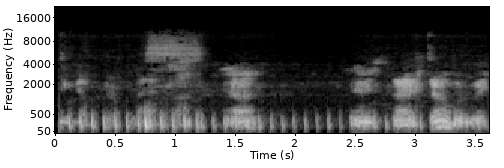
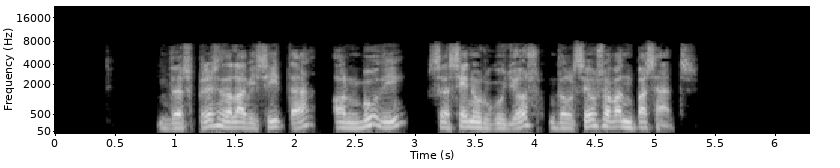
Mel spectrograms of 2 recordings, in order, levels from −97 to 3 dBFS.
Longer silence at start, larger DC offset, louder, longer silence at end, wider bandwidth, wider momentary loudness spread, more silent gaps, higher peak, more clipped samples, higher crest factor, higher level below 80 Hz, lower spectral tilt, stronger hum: second, 0.05 s vs 0.85 s; neither; second, -30 LUFS vs -19 LUFS; second, 0 s vs 0.95 s; first, 10 kHz vs 8 kHz; first, 19 LU vs 8 LU; second, none vs 2.20-2.31 s, 2.94-3.11 s; second, -10 dBFS vs -2 dBFS; neither; about the same, 20 dB vs 18 dB; second, -66 dBFS vs -60 dBFS; about the same, -5.5 dB/octave vs -5 dB/octave; neither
